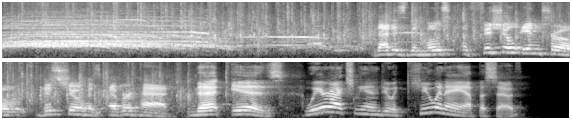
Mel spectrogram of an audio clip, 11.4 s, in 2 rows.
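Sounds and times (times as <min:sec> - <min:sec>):
convention crowd screaming and cheering: 0:00.0 - 0:07.7
clapping: 0:00.0 - 0:08.4
speech: 0:03.7 - 0:10.9.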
